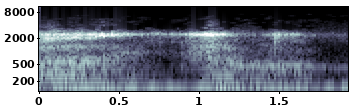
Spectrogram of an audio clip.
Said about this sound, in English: The greater of the apes emits a fearful cry, which echoes through the jungle to silence all within hearing distance with its ferocity. It is a challenge.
